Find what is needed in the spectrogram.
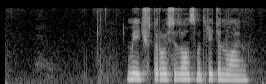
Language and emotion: Russian, neutral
